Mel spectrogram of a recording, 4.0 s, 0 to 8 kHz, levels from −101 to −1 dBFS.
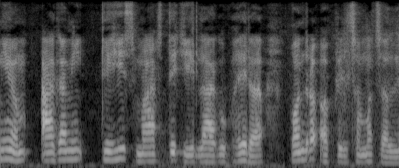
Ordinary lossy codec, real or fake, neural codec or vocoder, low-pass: none; fake; codec, 16 kHz, 4 kbps, FreqCodec, smaller model; none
